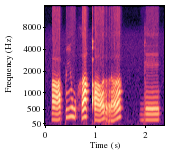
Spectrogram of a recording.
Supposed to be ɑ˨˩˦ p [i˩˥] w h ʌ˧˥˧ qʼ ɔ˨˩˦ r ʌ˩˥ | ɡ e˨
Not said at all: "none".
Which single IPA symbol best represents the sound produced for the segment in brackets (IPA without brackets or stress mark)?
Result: i˧˥˧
